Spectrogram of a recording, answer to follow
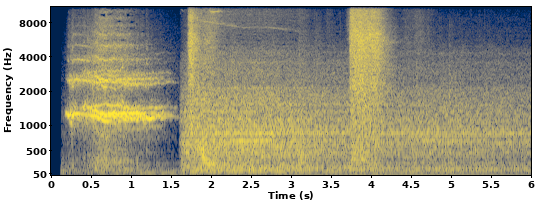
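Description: Produced intro sound effects: a high squeal for about a second and a half, then a sudden whoosh sliding down in pitch into a steady rumble, with a short hiss about four seconds in.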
